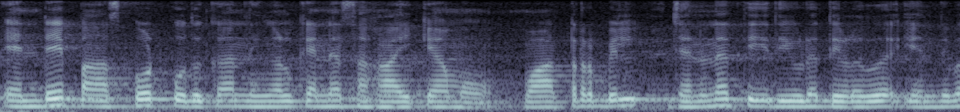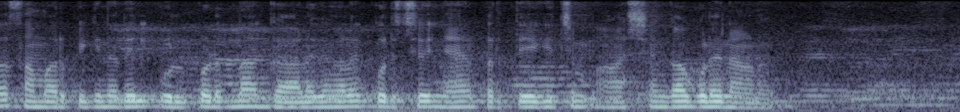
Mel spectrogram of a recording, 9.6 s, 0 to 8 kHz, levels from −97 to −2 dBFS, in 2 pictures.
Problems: background sounds at intervals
